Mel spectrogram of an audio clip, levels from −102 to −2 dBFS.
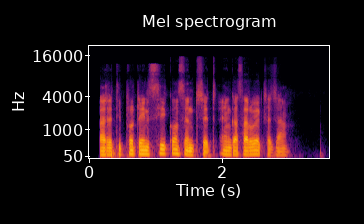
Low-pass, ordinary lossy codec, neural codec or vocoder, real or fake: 14.4 kHz; Opus, 16 kbps; vocoder, 44.1 kHz, 128 mel bands every 512 samples, BigVGAN v2; fake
